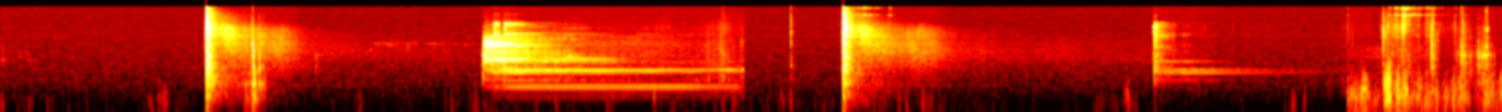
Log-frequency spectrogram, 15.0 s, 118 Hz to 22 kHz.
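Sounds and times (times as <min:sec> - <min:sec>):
rifle shot echoing: 0:02.0 - 0:03.1, 0:08.4 - 0:09.6
steel target ringing: 0:04.8 - 0:07.4, 0:11.5 - 0:12.6.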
